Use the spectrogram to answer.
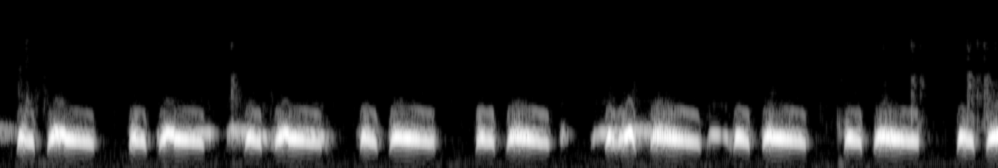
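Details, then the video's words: Spotted doves dueling: a decoy dove with a 'thổ pha thúc' voice coos ('gù') against a wild dove. Low, throaty coos are paired and grouped, roughly one per second, in steady bursts across the whole stretch. The background is quiet. "cu gáy giọng thổ pha thúc GÙ đấu với bổi, tiếng gáy bổi nghe rất ghét và gáy theo hiệu quả"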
